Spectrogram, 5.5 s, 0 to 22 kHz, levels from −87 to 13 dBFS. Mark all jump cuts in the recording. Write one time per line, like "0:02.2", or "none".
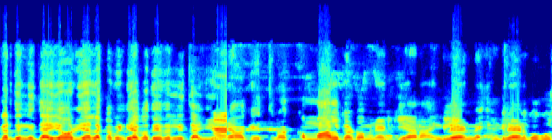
0:02.3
